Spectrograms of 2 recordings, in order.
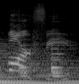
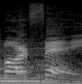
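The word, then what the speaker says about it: Barfée: Returning after last season's tragic setback, William Barfy. – It's pronounced Barfay. There's an accent ado.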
